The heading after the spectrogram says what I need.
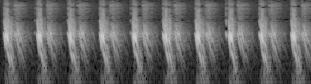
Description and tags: FAZER BLASTS HIGH PITCH WITH ECHO
fazer blast of a space ship high pitch version with echo protecting you in outer space sounds created by Bill by contorting sounds in the twilight zone
space-ship, star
